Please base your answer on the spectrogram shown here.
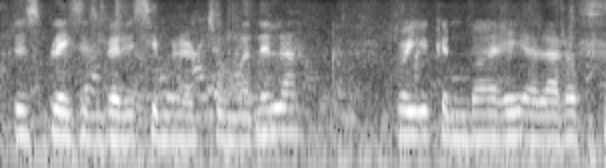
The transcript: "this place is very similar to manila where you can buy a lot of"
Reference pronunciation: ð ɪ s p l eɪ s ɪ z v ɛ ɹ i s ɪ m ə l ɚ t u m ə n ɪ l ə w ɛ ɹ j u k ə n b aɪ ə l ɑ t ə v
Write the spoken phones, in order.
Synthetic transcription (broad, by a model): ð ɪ s p l eɪ s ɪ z v ɛ ɹ i s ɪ m l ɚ t u m ə n ɪ l ə w ɛ ɹ j u k ə n b aɪ ə l ɑ t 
